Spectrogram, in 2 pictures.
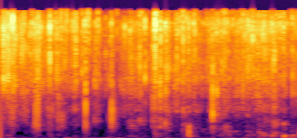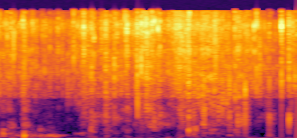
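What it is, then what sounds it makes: Thin paper sheet being crumpled. A small sheet of thin brown wrapping paper is held in both hands and crumpled and rubbed with fingertips and long red nails. The sound is a dense, bright crinkling with many quick, sharp crackles and almost no low end. Each crackle is dry and dies out almost at once.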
